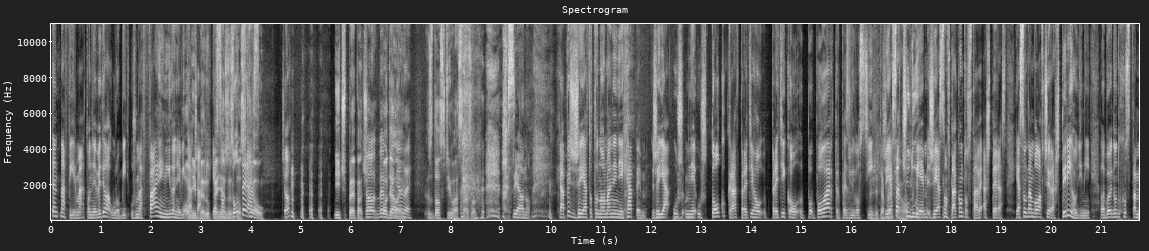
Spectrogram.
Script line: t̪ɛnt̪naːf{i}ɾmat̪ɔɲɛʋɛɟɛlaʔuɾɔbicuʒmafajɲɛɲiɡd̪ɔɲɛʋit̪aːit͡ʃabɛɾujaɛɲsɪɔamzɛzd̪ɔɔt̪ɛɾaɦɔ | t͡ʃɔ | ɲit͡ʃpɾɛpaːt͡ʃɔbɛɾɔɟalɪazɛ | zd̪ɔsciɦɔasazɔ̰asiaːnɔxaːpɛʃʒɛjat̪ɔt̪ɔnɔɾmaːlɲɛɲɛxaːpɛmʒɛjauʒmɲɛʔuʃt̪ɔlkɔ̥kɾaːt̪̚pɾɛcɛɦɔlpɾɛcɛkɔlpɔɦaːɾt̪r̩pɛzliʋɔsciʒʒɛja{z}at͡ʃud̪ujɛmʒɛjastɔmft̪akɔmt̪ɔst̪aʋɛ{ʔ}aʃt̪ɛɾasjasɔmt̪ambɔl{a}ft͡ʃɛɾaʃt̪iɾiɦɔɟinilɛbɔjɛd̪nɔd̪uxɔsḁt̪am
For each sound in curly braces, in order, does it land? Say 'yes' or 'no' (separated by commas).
yes, no, yes, yes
